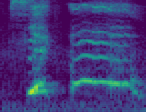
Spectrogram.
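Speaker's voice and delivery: very high, piercing shout of wonder; amazed shriek. Retold or imitated. Tourist spotting the pink statue, shrieking in amazement. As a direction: shriek at the sight like a stunned tourist.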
